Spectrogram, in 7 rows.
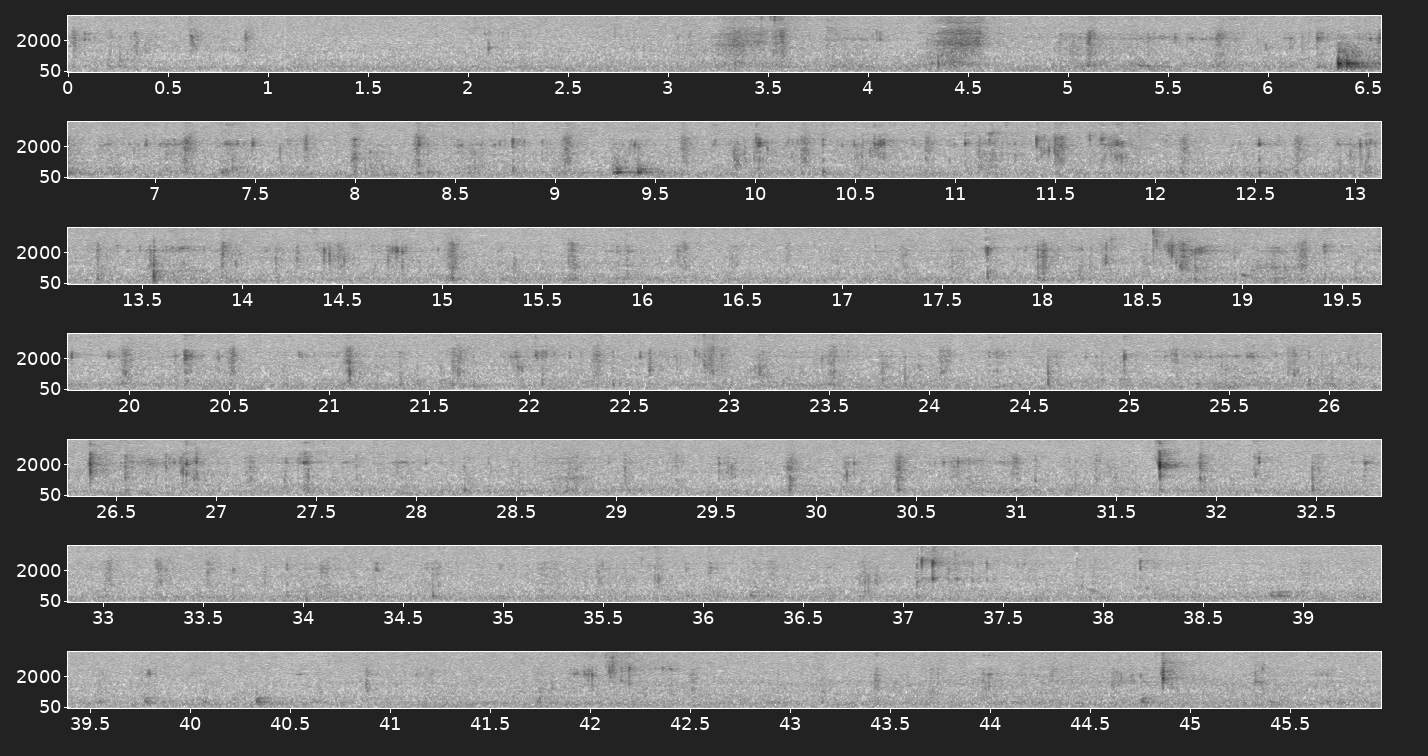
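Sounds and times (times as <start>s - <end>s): chewing with crisp crackles: 0.0s - 1.2s, 3.1s - 45.9s.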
